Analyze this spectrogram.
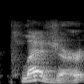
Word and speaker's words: pleasure: So, pleasure is a two-syllable word. We have ple, This might have tricked you. We have a multiple letter phonogram saying its second sound. Scholars, this is E-A, saying its second sound of eh.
